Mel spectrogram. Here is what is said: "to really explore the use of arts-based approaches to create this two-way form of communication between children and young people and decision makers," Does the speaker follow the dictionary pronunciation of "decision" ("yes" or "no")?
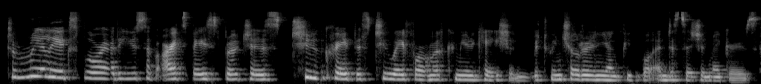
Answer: yes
